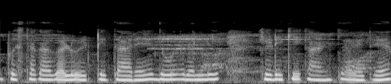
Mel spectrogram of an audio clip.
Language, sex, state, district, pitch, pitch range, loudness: Kannada, female, Karnataka, Raichur, 225 Hz, 210-235 Hz, -12 LUFS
